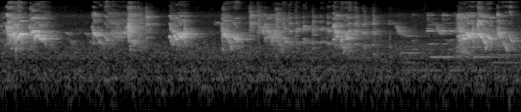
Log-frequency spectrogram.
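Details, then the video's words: Budgerigars calling: bursts of scratchy, warbling chatter and squeaky chirps come in clusters about every second, with short quiet gaps between them. "Budgies Natural Sound"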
